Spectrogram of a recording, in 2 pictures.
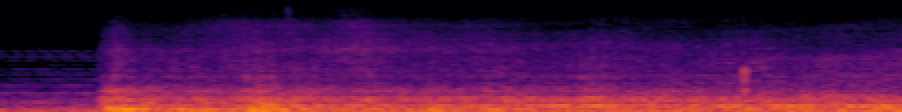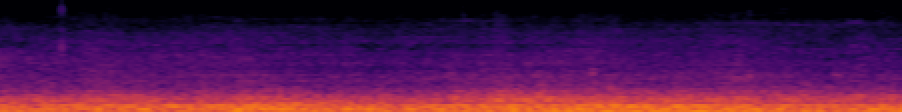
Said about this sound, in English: You're about to see what happens when a locomotive barrels into a tractor trailer.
